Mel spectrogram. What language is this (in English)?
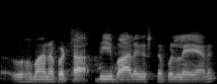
Malayalam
